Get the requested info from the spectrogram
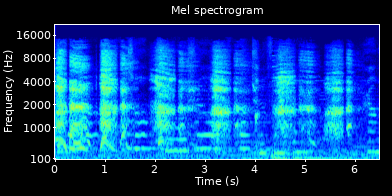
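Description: A woman gasping for breath as she is choked by a hand at her throat: about six strained gasps, roughly one a second, over soft background music.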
